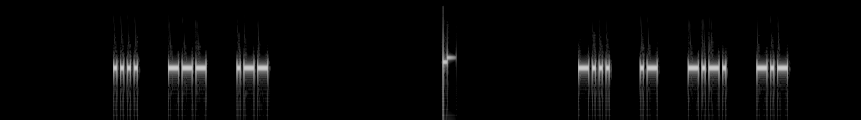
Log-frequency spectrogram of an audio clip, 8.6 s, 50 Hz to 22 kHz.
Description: Morse code, heard as a keyed tone, about 36 wpm, spaced as for 20 wpm, 700 Hz. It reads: HOW BACK
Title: 3x Character Spacing - Top 300 Words - 35wpm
